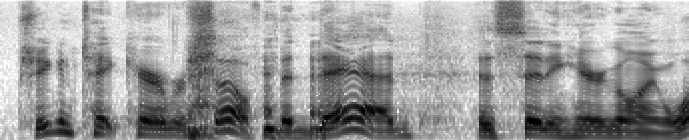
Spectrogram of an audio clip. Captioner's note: laughing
